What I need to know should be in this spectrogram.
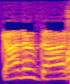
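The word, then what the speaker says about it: gado-gado: Is it gado gado? – Yes, gado gado.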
